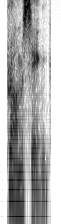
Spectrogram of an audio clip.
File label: "promising", Indian; Dictionary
